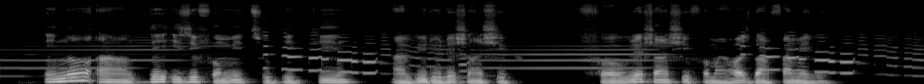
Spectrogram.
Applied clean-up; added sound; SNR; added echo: classical method log-MMSE.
